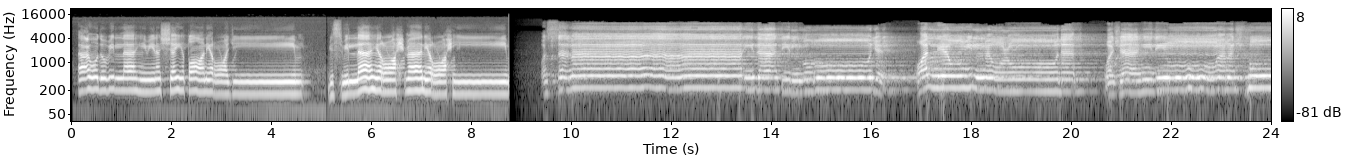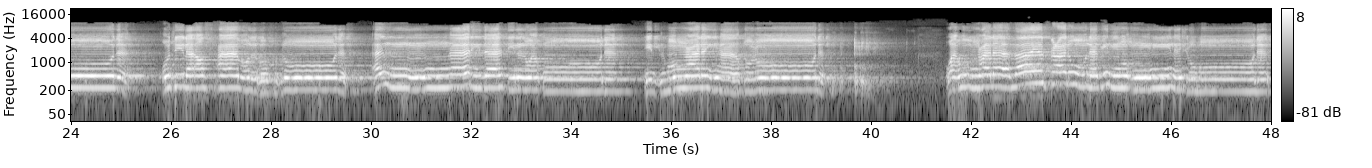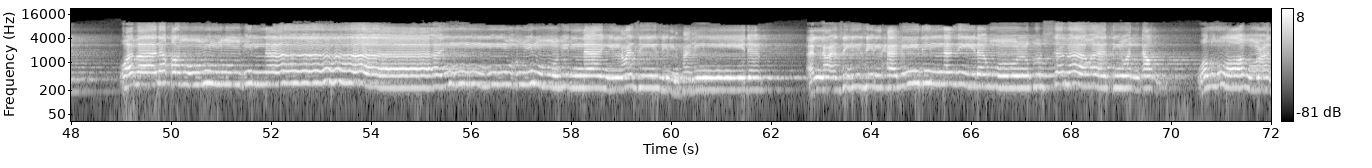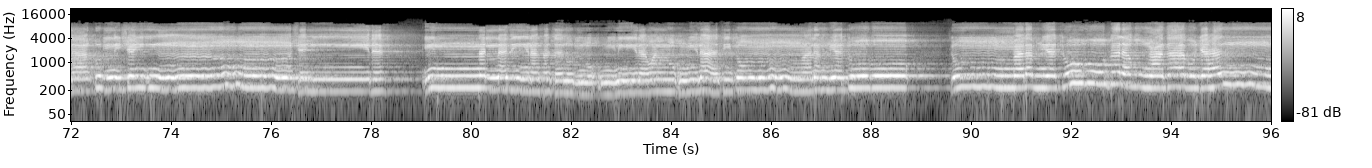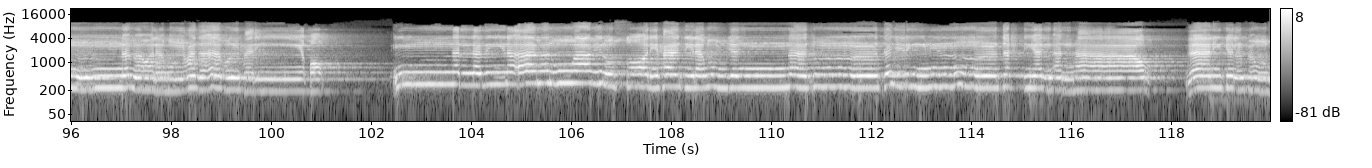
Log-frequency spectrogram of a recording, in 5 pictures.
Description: سورة البروج Surat Al-Buruj > مصحف الشيخ عبدالله الجهني من الحرم المكي > المصحف - تلاوات الحرمين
